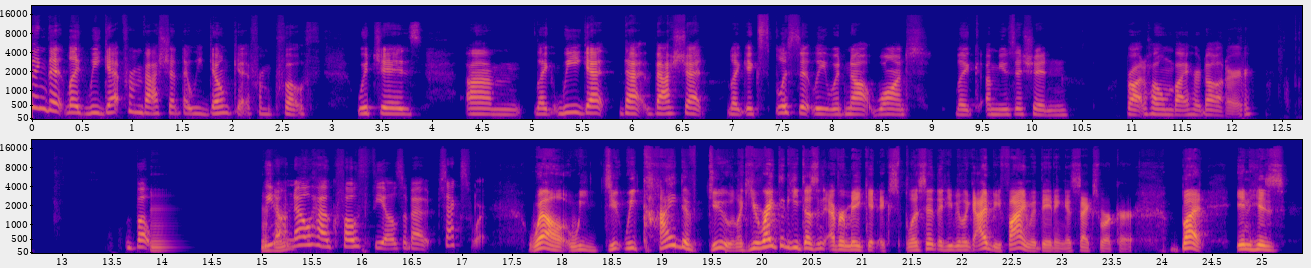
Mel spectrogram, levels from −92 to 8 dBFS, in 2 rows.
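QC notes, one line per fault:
12.09–12.88 s, repeated stalls (stutter): the speech drags and catches in five short holds, the longest 130 ms, as the jitter buffer kept running dry and the last sound was stretched.
13.50 s, short stall from a late packet: a sound is held about 67 ms too long with a slight buzz or dip, because one packet arrived late and the buffer emptied.
13.91–15.01 s, call audio freeze: the sound turns to a fading buzz or hiss, then about 0.8 s of silence, before resuming where it stopped; likely packets held up in transit draining the jitter buffer.
17.25–18.65 s and 19.06–20.85 s, jitter buffer speed-up: speech runs hurried at unchanged pitch, about 5–6% fast, as roughly a tenth of a second of pitch periods was trimmed each time to cut excess delay.
25.04–25.41 s, jitter buffer speed-up: the final stretch rushes about 8% fast at the same pitch, with a few tens of milliseconds of short pitch-period pieces dropped.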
